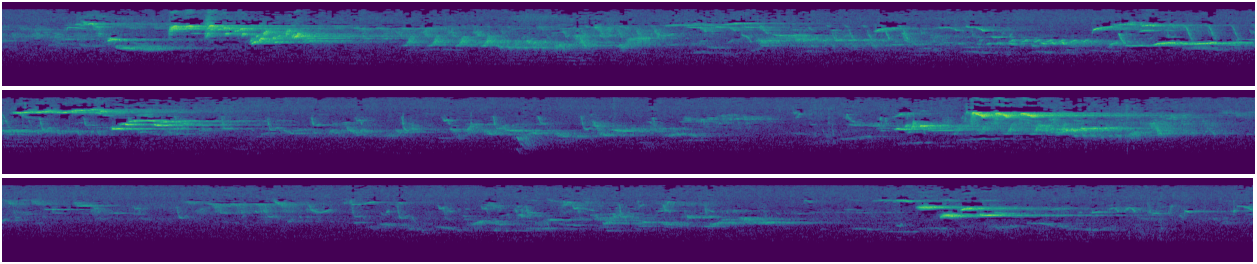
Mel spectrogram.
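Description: Birds chirping and singing, with many short calls overlapping and rising in louder spells several times.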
